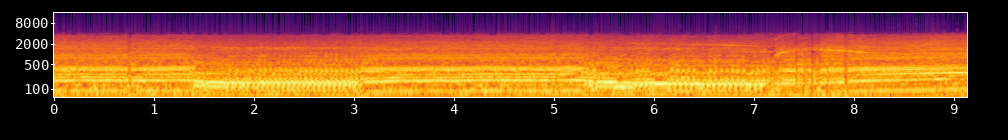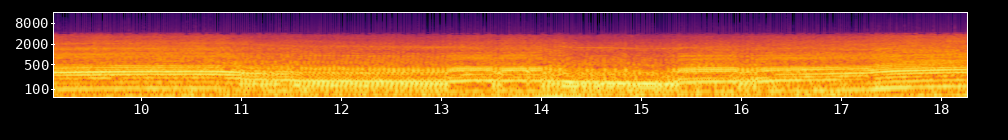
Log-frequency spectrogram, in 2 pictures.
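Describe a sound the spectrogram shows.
A tuned bored-up scooter engine revs up and down as it rides along a road.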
